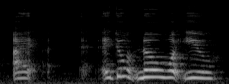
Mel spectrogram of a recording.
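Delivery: high and halting with fear; Quirrell stammering. A narrator's reading. Quirrell cornered by Snape, frightened stammer. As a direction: plead and trip over the words.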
